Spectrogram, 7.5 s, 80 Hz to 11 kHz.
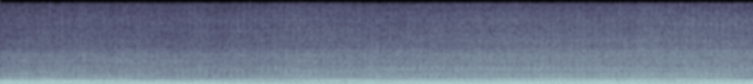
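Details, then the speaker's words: Freshly built mild 340 V8 with electric water pump: a smooth, even low rumble settling at idle with no ticking or knocking. Healthy idle. "I'm not gonna make a fool pool because I made a few tests on this one so I'm just gonna start it so you guys can hear the idol there it is"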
